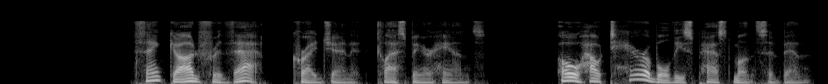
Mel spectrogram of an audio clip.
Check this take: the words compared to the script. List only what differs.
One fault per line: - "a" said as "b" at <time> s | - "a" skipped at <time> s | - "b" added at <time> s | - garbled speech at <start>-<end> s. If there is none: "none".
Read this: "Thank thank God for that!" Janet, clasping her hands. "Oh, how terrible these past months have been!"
- "thank" skipped at 1.7 s
- "cried" added at 2.9 s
